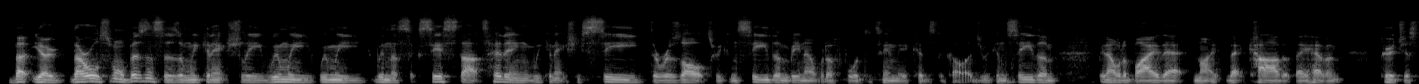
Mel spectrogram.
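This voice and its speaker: Against a quiet background, a man with a New Zealand accent talks at a fairly quick pace in a fairly low pitch, with ordinary pitch variation and big swings in loudness. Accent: New Zealand, noticeable. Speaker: digital marketing agency owner. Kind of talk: podcast interview. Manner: hesitant, many fillers.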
